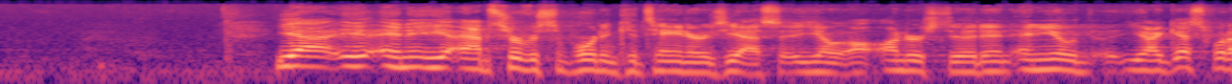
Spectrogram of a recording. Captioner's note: off mic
